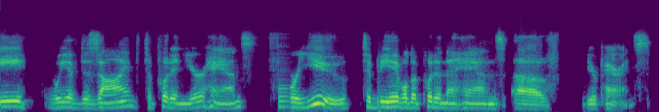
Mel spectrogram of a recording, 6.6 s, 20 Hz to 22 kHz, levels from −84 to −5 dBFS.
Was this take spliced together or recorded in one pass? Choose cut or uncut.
uncut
